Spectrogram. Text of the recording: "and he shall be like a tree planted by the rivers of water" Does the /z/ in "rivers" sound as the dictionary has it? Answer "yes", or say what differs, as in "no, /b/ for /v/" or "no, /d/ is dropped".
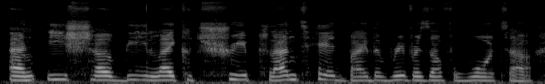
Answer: yes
